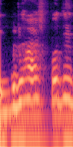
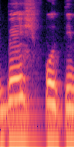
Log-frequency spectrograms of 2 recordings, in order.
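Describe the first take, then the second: First: Said in the usual way. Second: বৃহস্পতি slurred down to "beshpoti"; colloquial contracted pronunciation. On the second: Shown as a demonstration. Teacher showing how speech changed, বৃহস্পতি shortened to "beshpoti". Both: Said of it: "এই ধরনের কিছু change হয়ে গেছে".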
